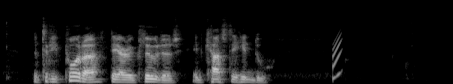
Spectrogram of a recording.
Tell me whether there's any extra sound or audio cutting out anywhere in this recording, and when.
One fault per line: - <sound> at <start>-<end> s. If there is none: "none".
- chirp at 3.3-3.4 s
